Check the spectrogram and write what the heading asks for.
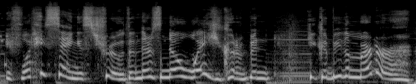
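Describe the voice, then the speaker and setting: An earnest young defense attorney presses the case, the voice swinging lively up and down as a woman reads the part a bit lower than her own voice. Game music sounds clearly in the background. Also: fairly quick. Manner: earnest, reading dialogue aloud.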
